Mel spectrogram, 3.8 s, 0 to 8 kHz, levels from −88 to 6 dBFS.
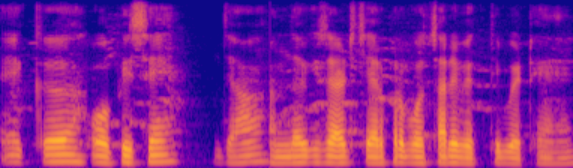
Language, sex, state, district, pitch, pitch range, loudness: Hindi, male, Chhattisgarh, Bastar, 110 Hz, 105-120 Hz, -18 LUFS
